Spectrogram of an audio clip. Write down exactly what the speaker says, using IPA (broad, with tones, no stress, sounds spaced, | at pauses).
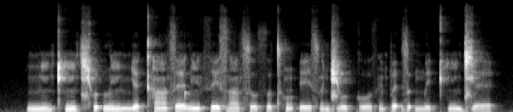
ɲ ĩ˨ kʰ ĩ˦ t͡ɕʰ ʊ˦ ʔ l ĩ˨ ɲ ɛ˨ kʰ ã˦ s ɛ˦ l ĩ˦ θ e˦ z ã˨ sʰ o˨ θ o̰˦˨ tʰ ũ˦˨ ʔ e˨ sʰ ũ˦˨ d͡ʑ o˨ ʊ̯ k o˨ θ ĩ˦˨ p ɛ˦ ʔ z ʊ˦ ʔ m e˨ kʰ ĩ˦ d͡ʑ ɛ˨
